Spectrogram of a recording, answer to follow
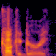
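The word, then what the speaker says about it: Kakegurui: is the one it's it's pronounced kakaguri yeah davion's going to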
